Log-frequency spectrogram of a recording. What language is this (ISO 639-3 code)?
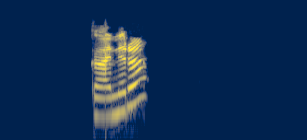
bak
